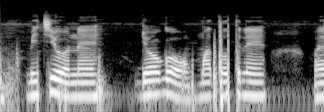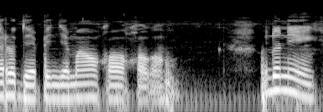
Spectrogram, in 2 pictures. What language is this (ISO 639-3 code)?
luo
